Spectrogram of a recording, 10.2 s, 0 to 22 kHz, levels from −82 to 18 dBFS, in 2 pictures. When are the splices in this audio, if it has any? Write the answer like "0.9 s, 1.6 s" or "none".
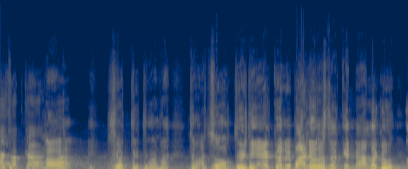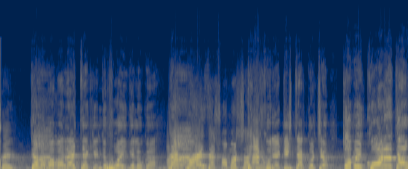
5.0 s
